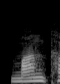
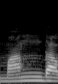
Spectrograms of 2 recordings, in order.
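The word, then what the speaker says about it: 많다: মানথা অর্থ কি বেশি বা অনেক, মানথা অর্থ কি বেশি বা অনেক। এটা কিন্তু আপনার মান্দা উচ্চারণ হবে না, এটা কিন্তু মানথা হবে উচ্চারণ।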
